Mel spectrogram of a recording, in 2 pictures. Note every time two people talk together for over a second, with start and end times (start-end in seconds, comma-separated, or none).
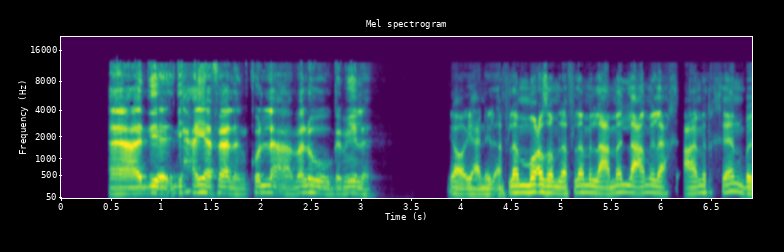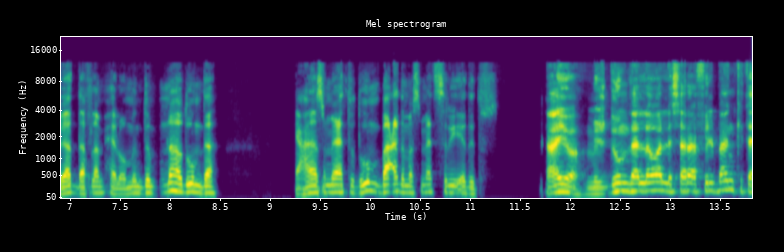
none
